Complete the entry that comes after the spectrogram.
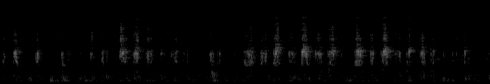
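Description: A wooden stylus scratches leaf shapes into a flat black-coated scratch-art card with repeated strokes. It makes a quiet, dry, rasping scratch in a rapid, uneven series of short strokes, each bright and hissy with a scratchy core in the upper midrange. There is almost no low end and each stroke stops dead with no ring.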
